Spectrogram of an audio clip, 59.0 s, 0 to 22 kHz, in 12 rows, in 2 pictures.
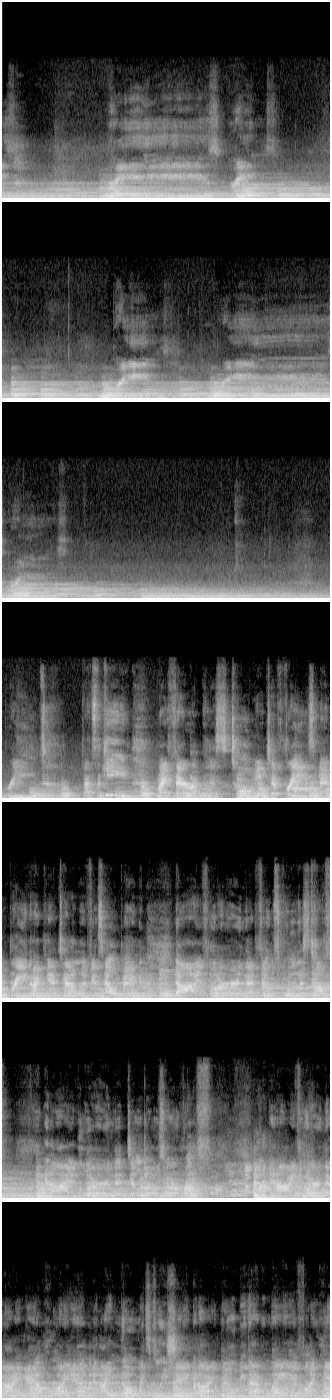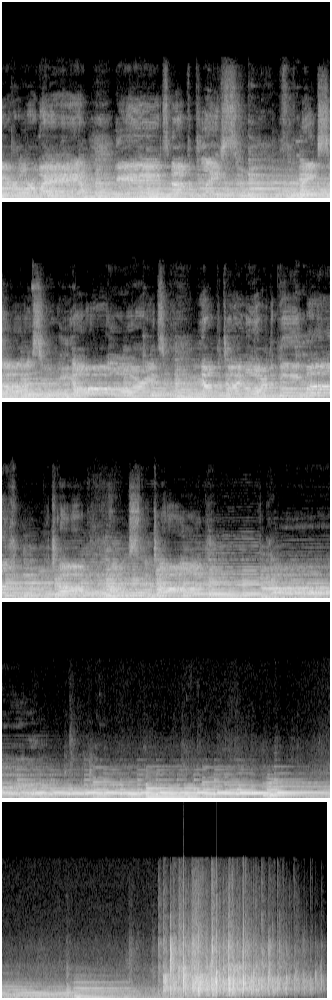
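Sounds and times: man singing: 0.0 - 0.6, 1.4 - 4.4, 6.3 - 10.9, 14.8 - 52.9
piano and cello: 0.0 - 56.6
audience applause: 56.4 - 59.0.

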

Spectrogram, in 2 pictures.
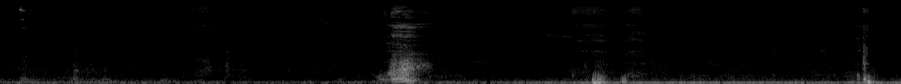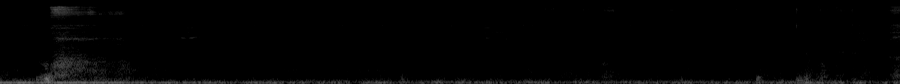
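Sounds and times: small bird chirping: 4.8 - 7.7, 10.3 - 12.8, 13.4 - 16.6.

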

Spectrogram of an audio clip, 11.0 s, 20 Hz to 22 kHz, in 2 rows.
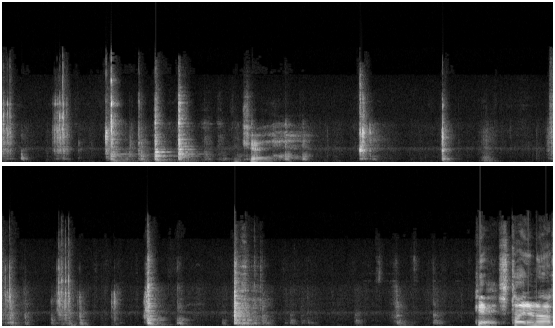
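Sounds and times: cables rubbing: 0.0 - 1.4, 2.0 - 10.2.

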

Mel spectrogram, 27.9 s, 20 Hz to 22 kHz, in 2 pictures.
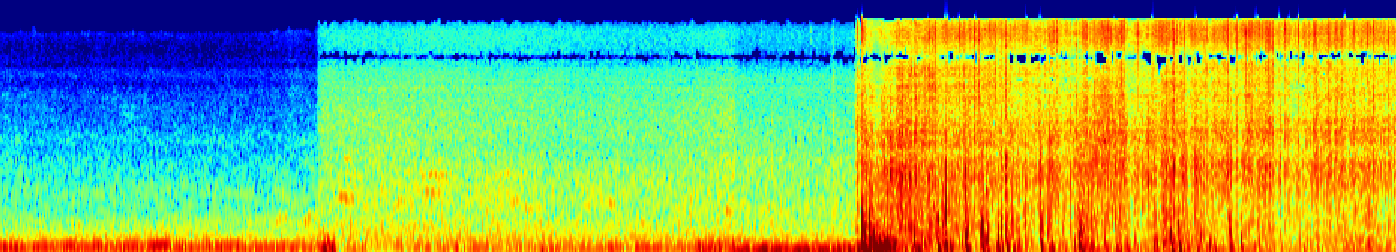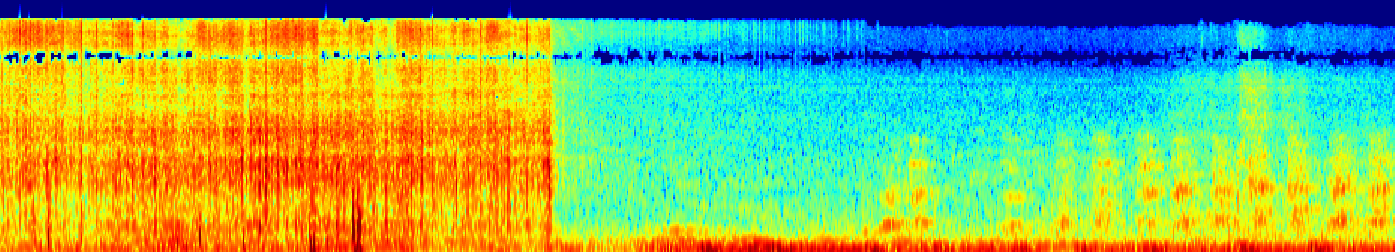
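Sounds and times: welding arc crackling: 8.4 - 21.9.

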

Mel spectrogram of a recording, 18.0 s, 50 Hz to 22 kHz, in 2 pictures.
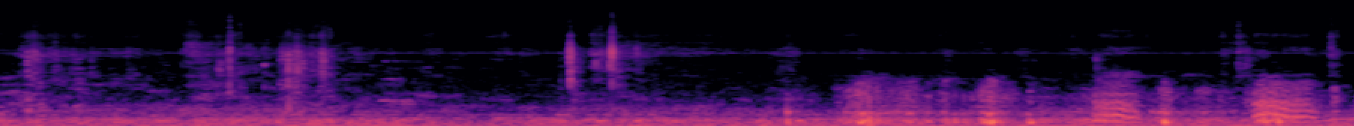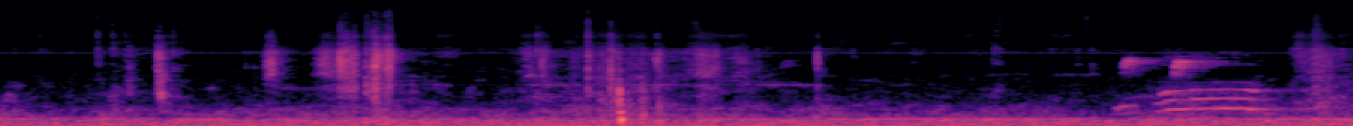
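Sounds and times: puppies growling and whimpering: 6.5 - 9.2.

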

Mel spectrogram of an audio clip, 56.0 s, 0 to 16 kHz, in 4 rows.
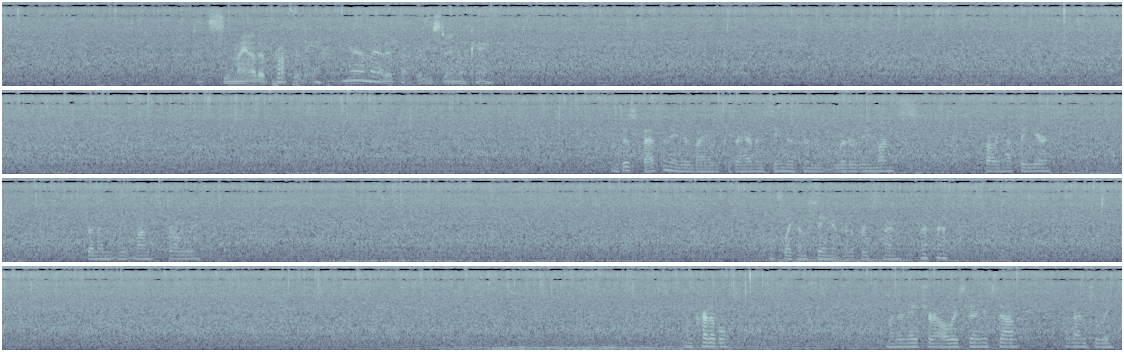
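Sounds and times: heavy rain pouring: 0.0 - 56.0.

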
